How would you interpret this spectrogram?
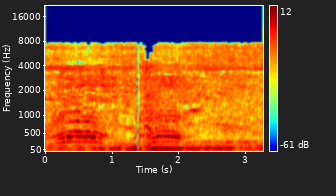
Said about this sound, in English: walking on the banks of the river Ganges, and he happened to see some beautiful cows playing together. They were jumping up and down, and their tails were raised, and they were mooing.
